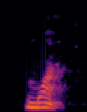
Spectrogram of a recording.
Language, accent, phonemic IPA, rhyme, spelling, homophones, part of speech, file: English, Southern England, /mwɑː/, -ɑː, mwah, moi, interjection / noun, LL-Q1860 (eng)-mwah.wav
- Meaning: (interjection) The sound of a kiss, to indicate blowing a kiss to someone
